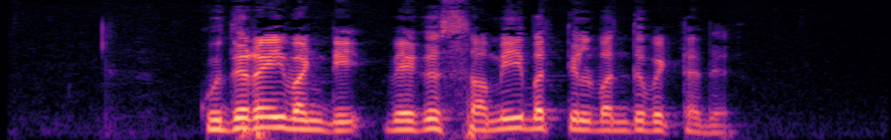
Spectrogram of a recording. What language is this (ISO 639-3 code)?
tam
